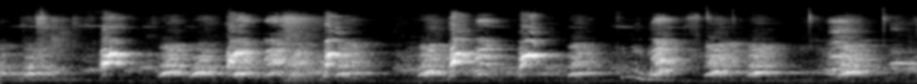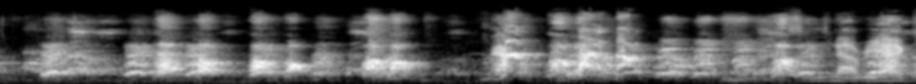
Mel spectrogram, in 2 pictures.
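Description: A dog at a kennel barks repeatedly in quick bursts, mixed with yips and whimpers, loud and close, with people talking over it.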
